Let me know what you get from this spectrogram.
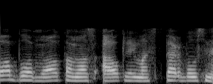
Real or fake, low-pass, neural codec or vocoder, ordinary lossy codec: fake; 5.4 kHz; codec, 16 kHz in and 24 kHz out, 1.1 kbps, FireRedTTS-2 codec; AAC, 24 kbps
